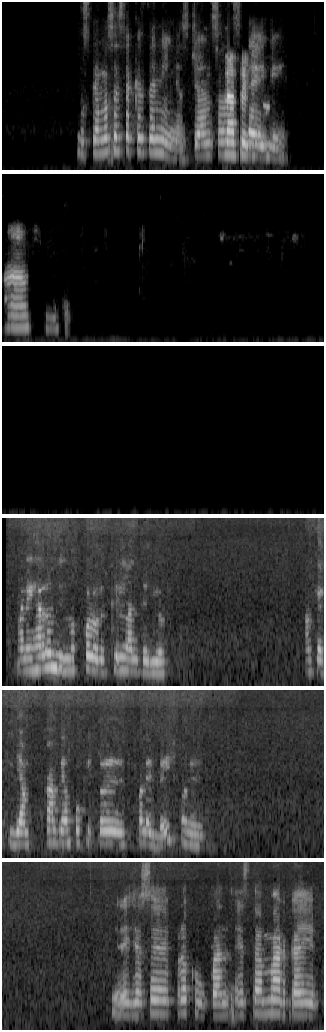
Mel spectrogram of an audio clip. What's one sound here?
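A young woman speaks calmly over an online call.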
